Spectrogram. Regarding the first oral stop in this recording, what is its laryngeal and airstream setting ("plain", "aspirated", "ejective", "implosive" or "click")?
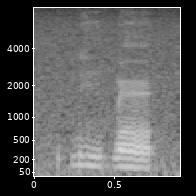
implosive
